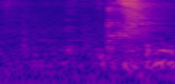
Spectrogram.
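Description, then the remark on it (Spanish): A person sneezes once, a sudden sharp burst with a hissy, airy edge that rises out of quiet room noise and trails off quickly. No one speaks. “Salud.”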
